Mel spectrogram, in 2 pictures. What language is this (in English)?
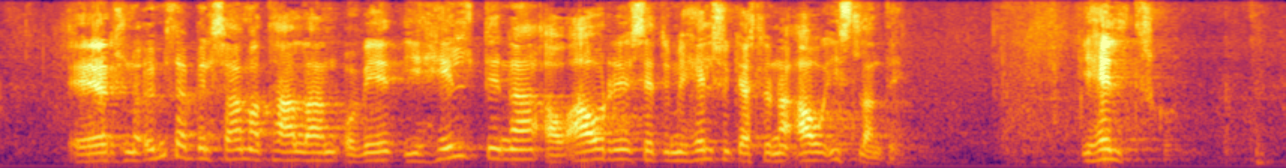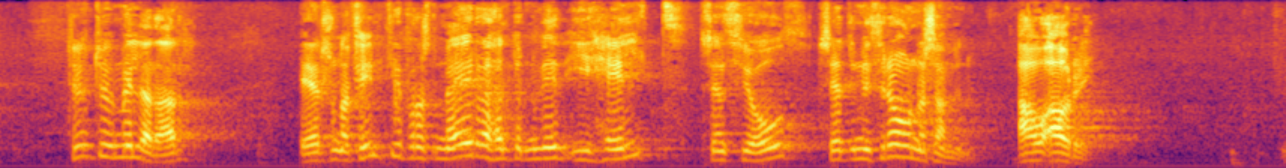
Icelandic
